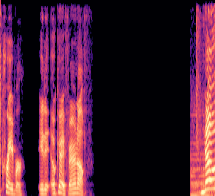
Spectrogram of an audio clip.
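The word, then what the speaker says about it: Kraber: cuz I've always heard it pronounced the cber in um Titanfall. No, it is Craber.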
